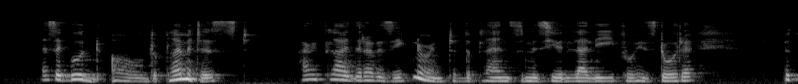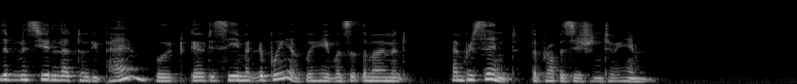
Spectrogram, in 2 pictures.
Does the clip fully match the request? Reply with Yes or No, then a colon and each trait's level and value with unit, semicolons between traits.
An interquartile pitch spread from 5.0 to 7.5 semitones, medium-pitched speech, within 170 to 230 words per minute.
Yes: wide, 5.4 semitones; medium, 165 Hz; average, 185 wpm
